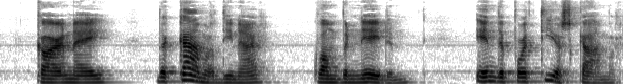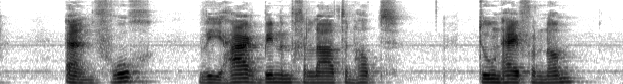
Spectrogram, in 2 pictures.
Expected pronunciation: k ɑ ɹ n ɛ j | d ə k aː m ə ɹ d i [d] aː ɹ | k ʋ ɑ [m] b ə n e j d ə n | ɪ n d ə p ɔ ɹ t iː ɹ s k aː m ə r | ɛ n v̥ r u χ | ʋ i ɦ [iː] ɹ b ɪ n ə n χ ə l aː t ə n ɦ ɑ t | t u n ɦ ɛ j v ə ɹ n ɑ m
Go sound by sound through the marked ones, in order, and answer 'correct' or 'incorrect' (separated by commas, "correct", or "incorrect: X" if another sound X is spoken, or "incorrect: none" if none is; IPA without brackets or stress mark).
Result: incorrect: n, correct, incorrect: aː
